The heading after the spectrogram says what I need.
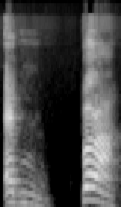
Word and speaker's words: Edinburgh: Edinburgh okay whatever and over here we say Edinburgh I'm sorry if I'm misspeaking no if if a spent Borough but it's pronounced Edinburgh okay I didn't mean to have that sound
